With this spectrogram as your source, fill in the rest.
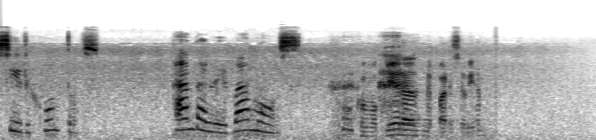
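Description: A young woman talks and laughs softly up close.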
